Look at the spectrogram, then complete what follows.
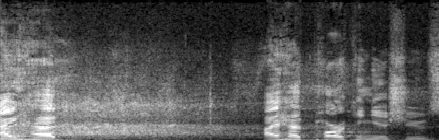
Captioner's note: audience laughs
